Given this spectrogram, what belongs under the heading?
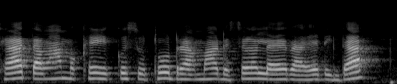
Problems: none marked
